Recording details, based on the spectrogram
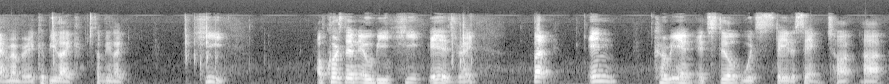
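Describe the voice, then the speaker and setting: A young man in a small room giving a relaxed, chatty livestream language lesson, slowing down to spell out examples. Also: medium pitch, muffled recording. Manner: relaxed, chatty, many fillers, slows down for examples. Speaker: Korean language teacher.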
